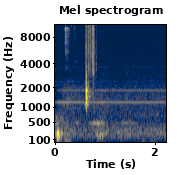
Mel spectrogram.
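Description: Two short, sharp clicks within the first second, then faint room tone with a thin, steady high tone.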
